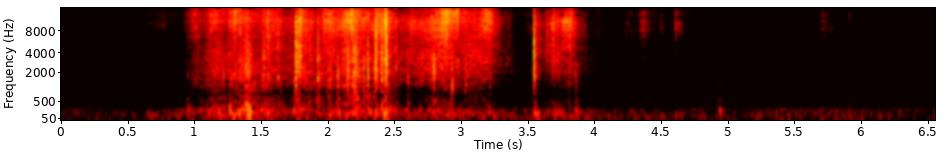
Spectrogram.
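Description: Close rustling and crinkling of a nylon parka as the wearer shifts, lasting about two and a half seconds, with a second shorter rustle just after.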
